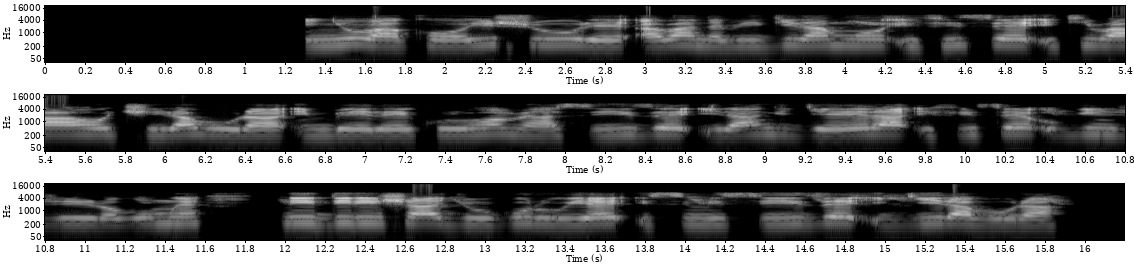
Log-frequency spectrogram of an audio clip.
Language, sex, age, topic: Rundi, female, 18-24, education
